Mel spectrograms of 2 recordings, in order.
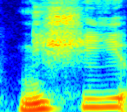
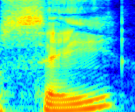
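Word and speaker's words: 西: This one has the pronunciation Nishi or Sei and means west.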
